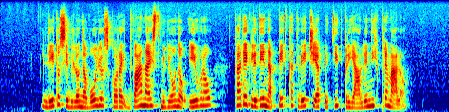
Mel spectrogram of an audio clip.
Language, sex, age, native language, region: Slovenian, female, 50-59, Slovenian, Central Slovenia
